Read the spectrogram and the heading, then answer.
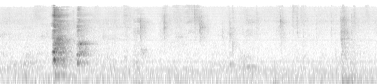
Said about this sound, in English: The door. Please close the door.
